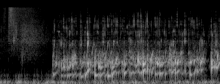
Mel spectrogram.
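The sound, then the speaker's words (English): Hot water poured into a mug with cocoa powder: after a brief quiet start, a steady, bubbling gurgle of liquid runs continuously for nearly two seconds. “I have a cocoa packet and some hot water right here. I'll just add them together in a mug.”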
